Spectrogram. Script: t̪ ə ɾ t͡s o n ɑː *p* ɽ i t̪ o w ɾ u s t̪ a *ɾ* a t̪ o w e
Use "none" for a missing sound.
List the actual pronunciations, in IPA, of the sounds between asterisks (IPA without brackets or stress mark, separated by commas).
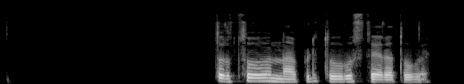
p, ɾ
